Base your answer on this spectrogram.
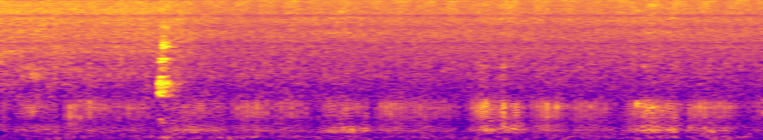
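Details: Ragdoll kitten Aki, three months old, purring while kneading on the way to sleep; a continuous soft purr swelling and easing in waves, with a single faint click early on.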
